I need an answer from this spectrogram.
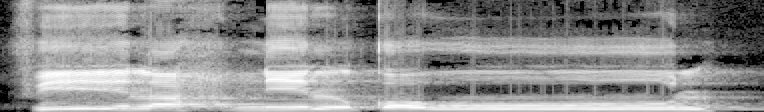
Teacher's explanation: qaul, jangan sampai condong ke o tapi ke u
